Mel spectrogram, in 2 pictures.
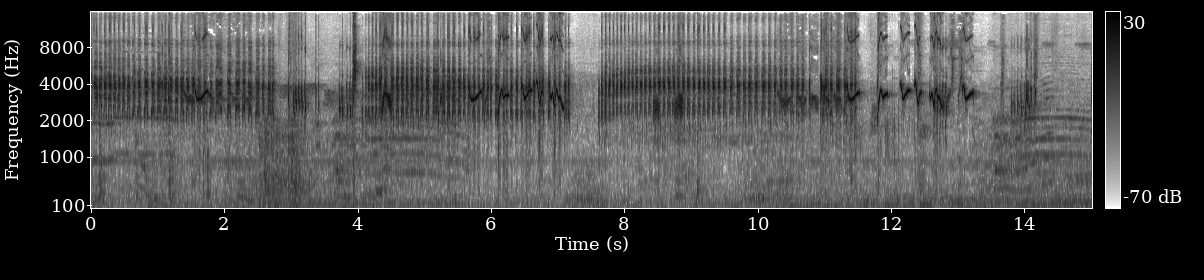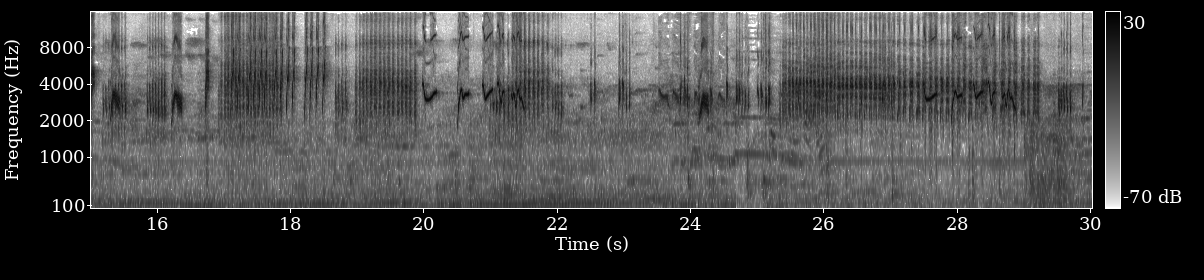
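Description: Pancawarna bird calls played as a lure track: dense, rapid high-pitched chirping and chattering in phrases of several seconds, broken by short gaps.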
